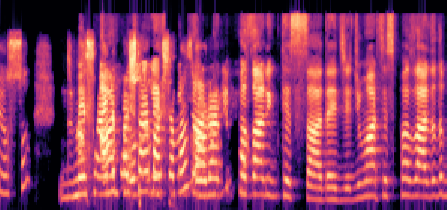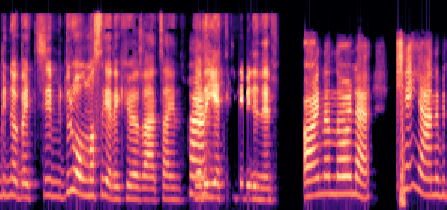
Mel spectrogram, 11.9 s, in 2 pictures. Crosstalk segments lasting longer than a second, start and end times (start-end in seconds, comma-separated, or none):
1.0-2.9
